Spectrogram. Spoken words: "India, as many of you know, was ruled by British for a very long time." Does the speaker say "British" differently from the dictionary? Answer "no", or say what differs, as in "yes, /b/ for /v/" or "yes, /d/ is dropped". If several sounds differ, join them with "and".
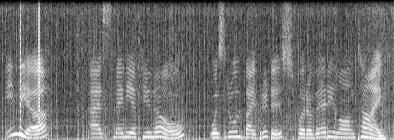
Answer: no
